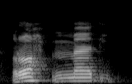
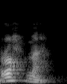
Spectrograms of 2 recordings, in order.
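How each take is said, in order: First: The word ends with a faint final vowel. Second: The word ends with no final vowel. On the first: The speaker calls it wrong. "jangan sampai kita membaca raum. Tidak boleh" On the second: The speaker calls it right. "ini tetap dibaca hanya satu keadaan saja"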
